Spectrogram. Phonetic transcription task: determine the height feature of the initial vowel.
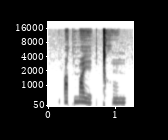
high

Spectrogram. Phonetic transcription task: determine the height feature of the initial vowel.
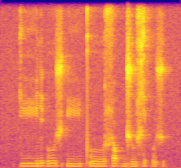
high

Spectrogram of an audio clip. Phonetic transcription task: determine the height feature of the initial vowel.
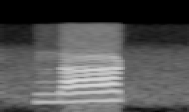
low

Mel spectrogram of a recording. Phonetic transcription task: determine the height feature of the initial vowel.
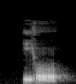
mid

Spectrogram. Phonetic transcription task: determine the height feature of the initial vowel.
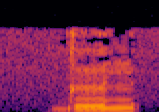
mid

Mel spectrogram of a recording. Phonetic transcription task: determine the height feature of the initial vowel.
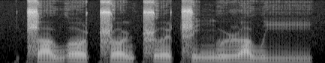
low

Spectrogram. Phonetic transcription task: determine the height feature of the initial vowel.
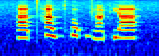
low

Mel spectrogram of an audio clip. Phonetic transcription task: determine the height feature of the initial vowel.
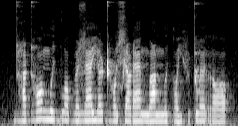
low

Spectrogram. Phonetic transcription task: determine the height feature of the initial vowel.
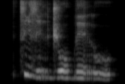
high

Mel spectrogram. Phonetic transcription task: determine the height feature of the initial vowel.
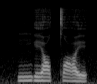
mid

